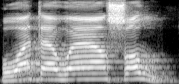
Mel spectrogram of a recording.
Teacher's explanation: واو مدہ کو ایک الف کے برابر کھینچیں اور واو لین کو جلدی اور نرمی سے پڑھیں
